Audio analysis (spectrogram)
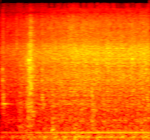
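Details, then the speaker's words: NA Mazda Miata on its first start after an engine, transmission and exhaust install, with the swapped front and rear fuel lines now corrected: it holds a steady, even idle just after starting, with no misses, knocks or hunting. It is running normally. "so as you guys just saw this thing started up and ran I'm so happy right now because I didn't think it was gonna work"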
